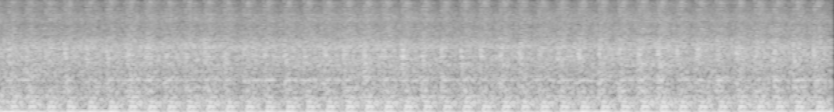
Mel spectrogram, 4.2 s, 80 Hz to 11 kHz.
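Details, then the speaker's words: Honda CB250N Superdream twin after carb rework: revs cleanly and settles evenly, steady beat, no misfire or hunting; carbs balanced with equal readings, mixtures fine, more responsive. "mixtures that's fine the carbs are now balanced the ratings were the same so"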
